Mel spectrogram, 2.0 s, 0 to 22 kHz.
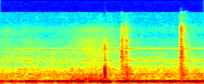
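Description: Flashforge Dreamer 3D printer standing idle with its cooling fans running: a steady hum with a faint high whine. A few light clicks come about a second in and again near the end.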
